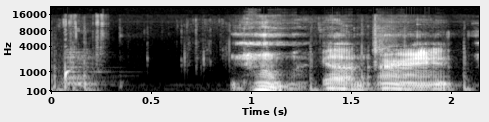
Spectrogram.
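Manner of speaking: ordinary delivery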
